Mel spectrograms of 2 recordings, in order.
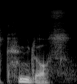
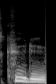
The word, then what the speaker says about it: Kudu: uh kudot Kudo label I thought it was kudos let me just double check if I'm mispronouncing anything no it's kudu records division of creed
